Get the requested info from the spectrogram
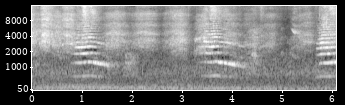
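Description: A bird calling three times, about two and a half seconds apart. Each call is a short, meow-like wail that drops in pitch at its end.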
